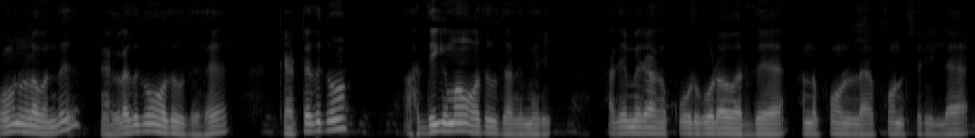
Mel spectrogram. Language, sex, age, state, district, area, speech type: Tamil, male, 45-60, Tamil Nadu, Tiruvannamalai, rural, spontaneous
